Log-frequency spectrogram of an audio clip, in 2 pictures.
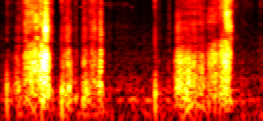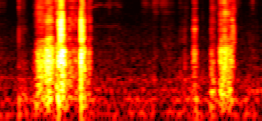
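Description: A steel dip pen nib scratches flowing ink strokes across a flat paper sketchbook page. Short bursts of dry, bright scratching come and go, separated by quiet pauses between strokes.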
